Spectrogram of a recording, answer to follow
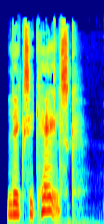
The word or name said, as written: leksikalsk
